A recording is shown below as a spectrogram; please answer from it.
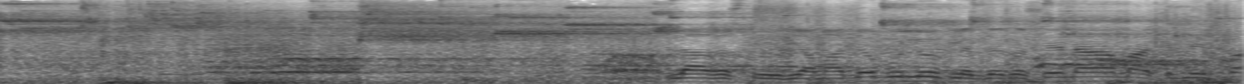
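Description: Basketball game sounds on a hardwood court: a ball bouncing and brief high squeaks of sneakers on the floor. From about halfway on, voices call out over it.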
